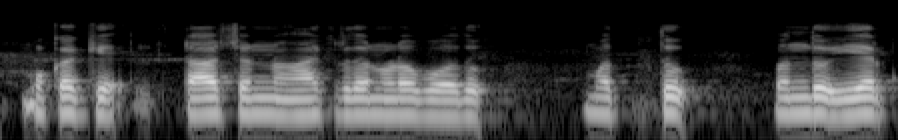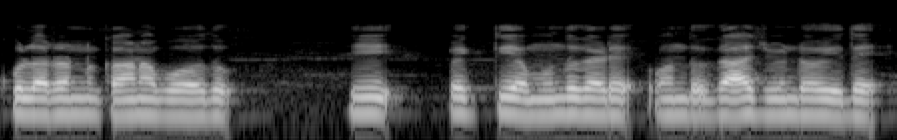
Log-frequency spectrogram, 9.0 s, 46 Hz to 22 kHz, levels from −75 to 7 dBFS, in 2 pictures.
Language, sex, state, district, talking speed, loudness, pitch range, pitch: Kannada, male, Karnataka, Koppal, 120 wpm, -18 LUFS, 140-150 Hz, 145 Hz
